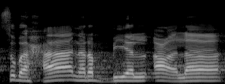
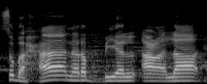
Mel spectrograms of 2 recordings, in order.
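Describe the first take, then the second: Both takes have the same delivery.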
